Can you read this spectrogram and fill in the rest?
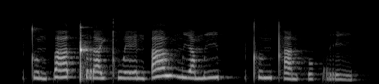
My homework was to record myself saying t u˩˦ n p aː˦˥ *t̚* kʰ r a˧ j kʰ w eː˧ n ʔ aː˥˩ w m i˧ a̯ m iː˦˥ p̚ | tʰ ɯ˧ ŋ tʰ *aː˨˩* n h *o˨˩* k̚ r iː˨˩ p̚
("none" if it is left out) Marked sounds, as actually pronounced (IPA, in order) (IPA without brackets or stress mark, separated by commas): t̚, a˨˩, u˨˩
